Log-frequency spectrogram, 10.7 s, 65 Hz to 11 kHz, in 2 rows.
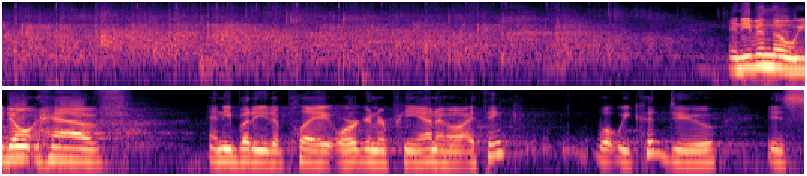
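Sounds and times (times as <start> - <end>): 
crowd applauding after a closing prayer and blessing: 0.0 - 4.8
speech: 4.8 - 6.2, 6.8 - 10.6.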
